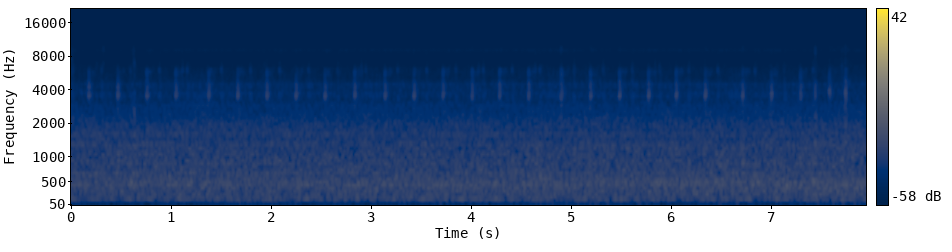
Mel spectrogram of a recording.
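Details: PC stuck on startup repair and not loading, with system restores deleted: sharp, evenly spaced ticks about three a second over fan hum. Owner suspects the hard drive is failing.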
